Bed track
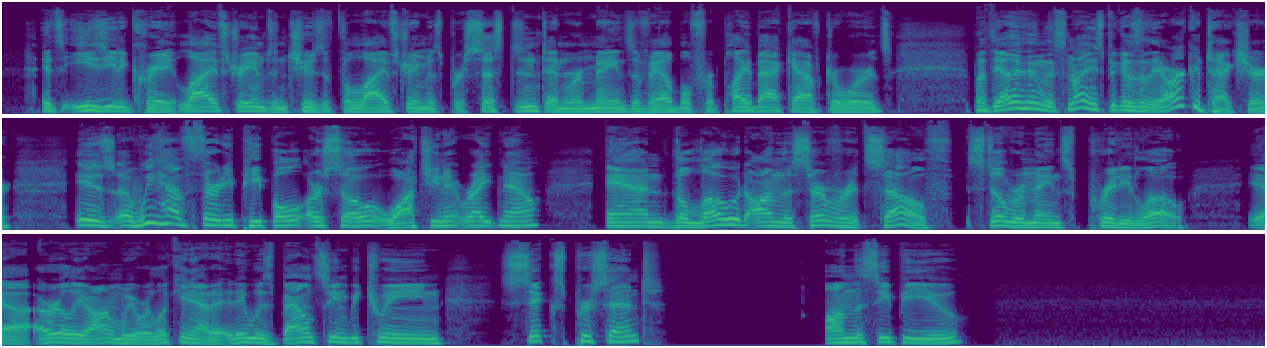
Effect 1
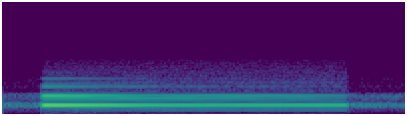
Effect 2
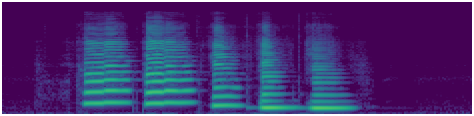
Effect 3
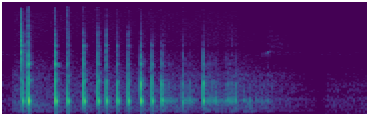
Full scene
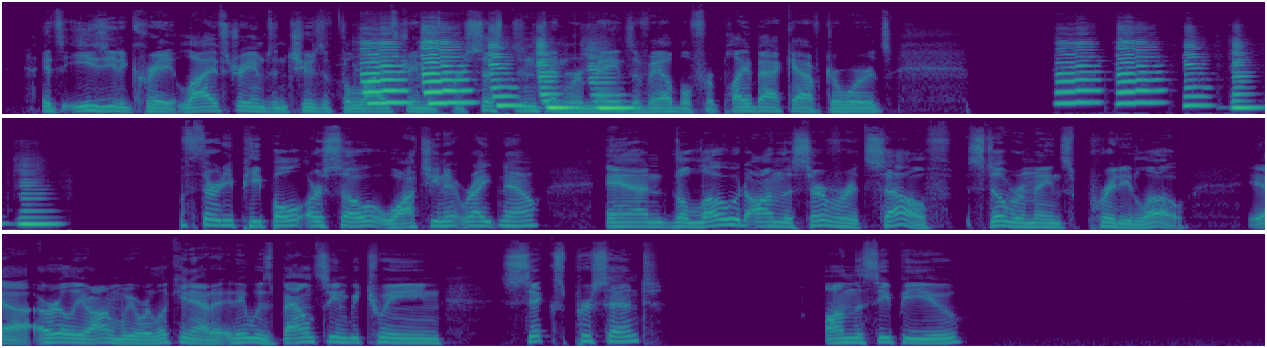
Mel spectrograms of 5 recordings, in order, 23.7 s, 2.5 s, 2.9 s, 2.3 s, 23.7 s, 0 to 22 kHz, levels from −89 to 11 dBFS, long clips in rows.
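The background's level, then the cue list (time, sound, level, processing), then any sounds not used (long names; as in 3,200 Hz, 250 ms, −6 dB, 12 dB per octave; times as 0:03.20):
bed track −13 dB
0:01.72: mix in 2 −1 dB + all-pass dispersion lows, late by 97 ms, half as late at 390 Hz
0:06.07: overwrite with 2 −7.5 dB + noise gate −53 dBFS, range −23 dB
not used: 1, 3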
